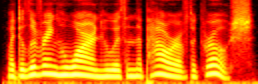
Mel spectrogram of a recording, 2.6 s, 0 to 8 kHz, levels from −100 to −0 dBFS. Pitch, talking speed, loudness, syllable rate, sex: 210 Hz, 255 wpm, -15 LUFS, 6.9 syllables/s, female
